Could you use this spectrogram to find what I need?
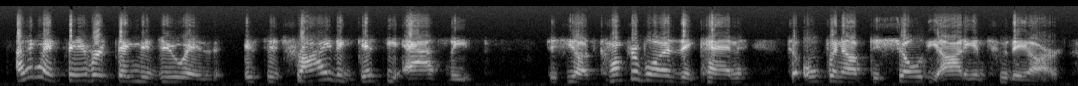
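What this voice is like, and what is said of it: Minnesota accent. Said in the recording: “my Minnesota accent,⟧ has traveled with me here, and it sticks out like a sore thumb here”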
